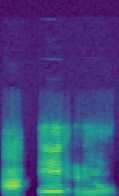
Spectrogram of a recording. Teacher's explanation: En este caso tenemos dos vocales abiertas, A y E.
